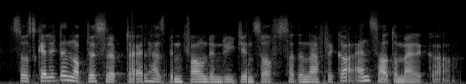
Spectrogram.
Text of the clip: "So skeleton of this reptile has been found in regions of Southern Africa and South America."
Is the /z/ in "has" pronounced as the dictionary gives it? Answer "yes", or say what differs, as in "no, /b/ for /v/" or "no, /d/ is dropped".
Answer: yes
